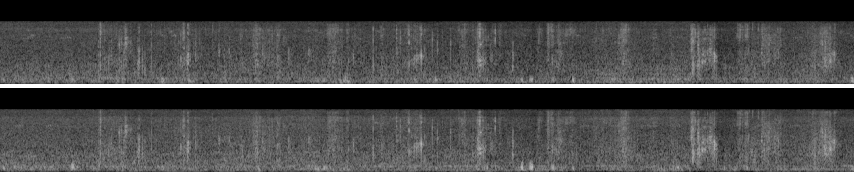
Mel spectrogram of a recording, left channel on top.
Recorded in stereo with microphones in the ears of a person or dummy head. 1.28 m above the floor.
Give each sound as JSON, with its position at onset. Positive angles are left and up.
{"t": 1.0, "sound": "footsteps", "side_deg": 0}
